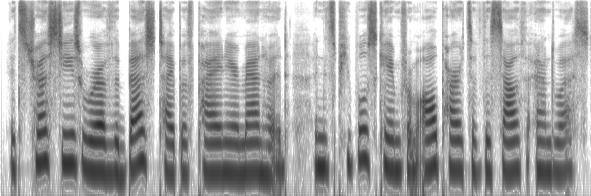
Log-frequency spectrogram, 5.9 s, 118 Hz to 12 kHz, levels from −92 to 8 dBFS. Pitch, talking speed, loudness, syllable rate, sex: 220 Hz, 225 wpm, -18 LUFS, 5.1 syllables/s, female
